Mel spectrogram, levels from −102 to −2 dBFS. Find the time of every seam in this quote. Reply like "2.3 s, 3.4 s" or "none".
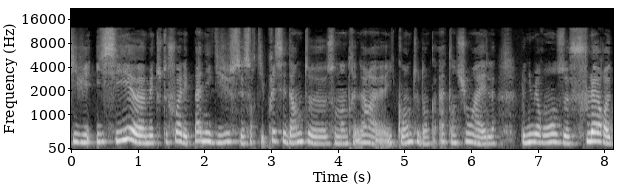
none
